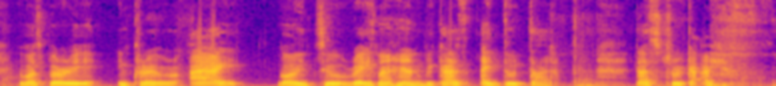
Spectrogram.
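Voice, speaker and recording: A woman with a Salvadoran accent speaks very slowly in a monotone, flat intonation. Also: fairly high pitch for a woman. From El Salvador. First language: Spanish. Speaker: vlogger. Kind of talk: casual vlog. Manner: halting with fillers.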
